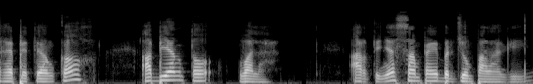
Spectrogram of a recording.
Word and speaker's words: à bientôt: Kemudian di bawahnya, nah, itu ada T-nya, awas, T-nya hilang ya, tidak dibaca. Bukan abientot, tapi abiento. Allez, répétez encore. A bientôt.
